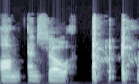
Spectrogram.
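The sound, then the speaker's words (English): Several harsh coughs in quick bursts: a few throaty, voiced hacks, then two sharp, breathy coughs after a brief pause, each one sudden and loud. “Still working on that cough there.”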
